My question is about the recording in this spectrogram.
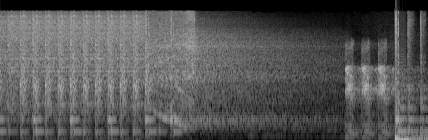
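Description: Electronic background music with a quick, steady beat fades out with a falling sweep. Near the end a new track starts with a chanted vocal ("bu, bu") and a heavy bass hit.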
